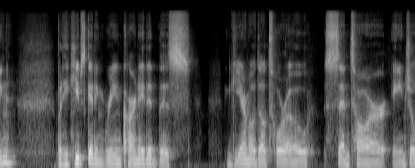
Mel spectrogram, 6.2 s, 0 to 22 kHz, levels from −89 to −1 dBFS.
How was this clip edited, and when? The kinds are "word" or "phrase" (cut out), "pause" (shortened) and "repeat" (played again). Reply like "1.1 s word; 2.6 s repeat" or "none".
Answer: 2.4 s word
